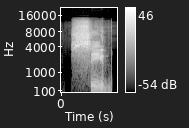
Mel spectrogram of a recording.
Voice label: "seethe", American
